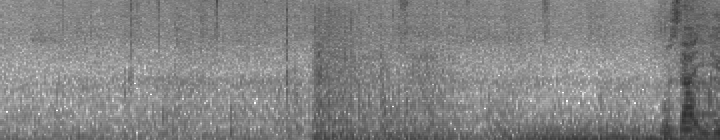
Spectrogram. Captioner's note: thump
